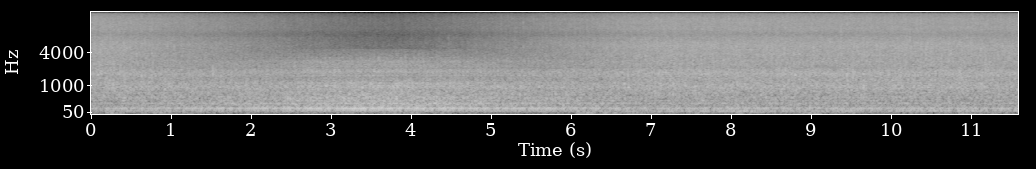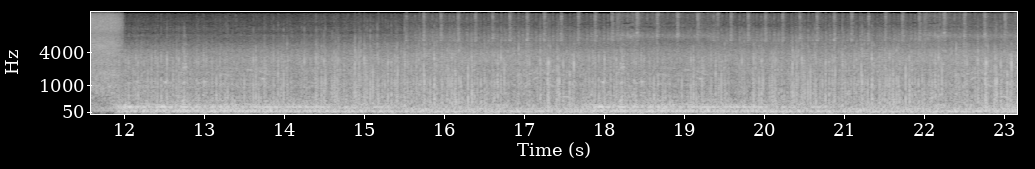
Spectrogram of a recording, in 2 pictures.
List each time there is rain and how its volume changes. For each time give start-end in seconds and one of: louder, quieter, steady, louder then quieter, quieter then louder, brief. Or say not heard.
0.0-23.1 louder.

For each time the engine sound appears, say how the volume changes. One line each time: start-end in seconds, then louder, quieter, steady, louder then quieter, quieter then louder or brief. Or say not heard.
0.0-23.1 quieter.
